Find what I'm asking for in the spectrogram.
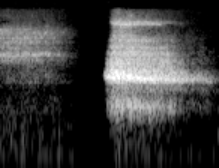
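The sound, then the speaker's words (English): A deep breath: a soft, airy inhale of about a second, a short pause, then a longer, louder exhale that slowly fades out. “Take a deep breath.”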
